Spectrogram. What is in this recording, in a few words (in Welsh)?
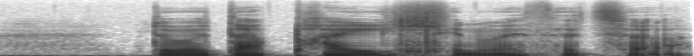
"paill", Welsh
